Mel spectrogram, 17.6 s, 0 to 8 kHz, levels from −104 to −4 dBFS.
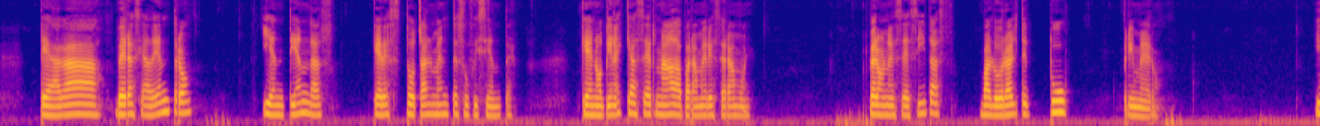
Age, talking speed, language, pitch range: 20-39, 90 wpm, Spanish, 155-200 Hz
